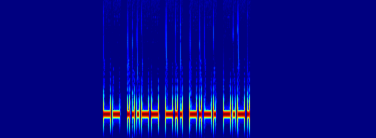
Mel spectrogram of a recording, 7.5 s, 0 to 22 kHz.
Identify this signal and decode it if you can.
Morse code, heard as a keyed tone, about 25 wpm, 700 Hz. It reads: M3DCC
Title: DXCC-100 Call Signs - 5 Characters - Repeated 3x - 25wpm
